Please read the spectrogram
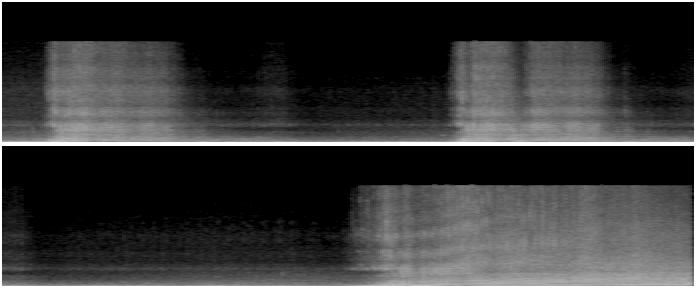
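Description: Dodge Charger engine idling, blipped sharply twice about four seconds apart, then revving up hard as the car accelerates away, the sound echoing off the concrete of a parking garage.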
